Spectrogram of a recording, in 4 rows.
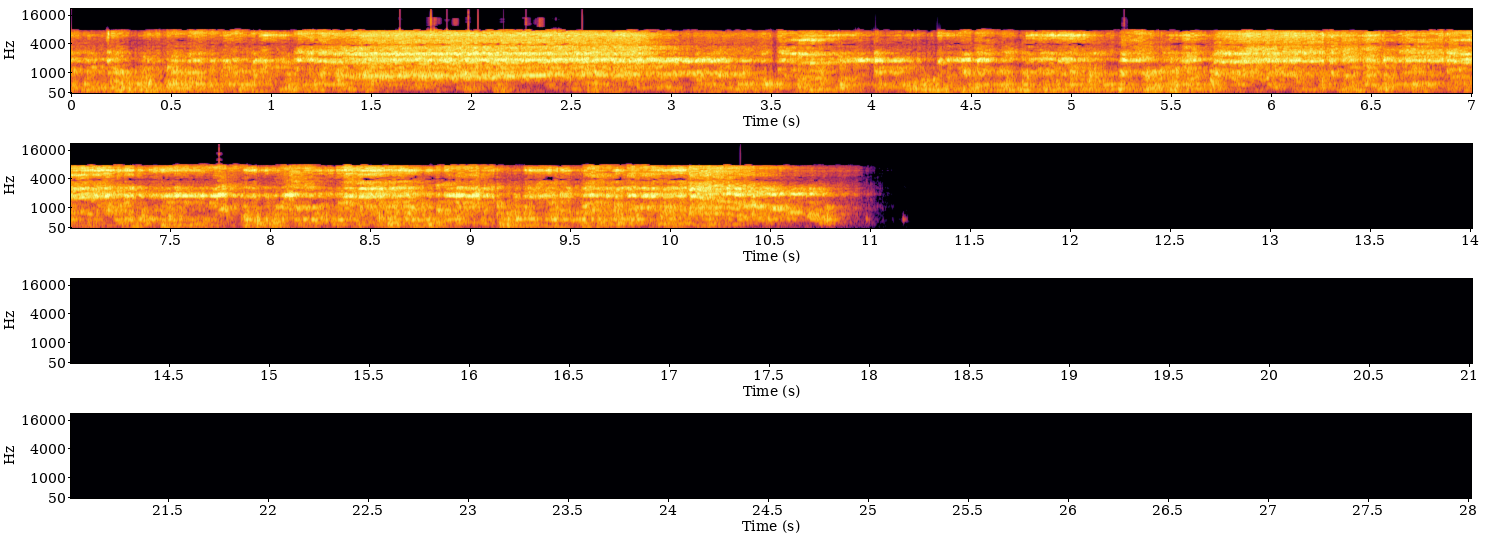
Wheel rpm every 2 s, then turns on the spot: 230, 230, 230, 230, 230, 50, 0, 0, 0, 0, 0, 0, 0, 0.
none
